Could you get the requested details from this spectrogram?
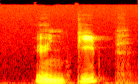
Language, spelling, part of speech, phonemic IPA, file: French, pipe, noun, /pip/, Fr-pipe.ogg
- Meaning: 1. tobacco pipe 2. blowjob 3. the pipe symbol ( | )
